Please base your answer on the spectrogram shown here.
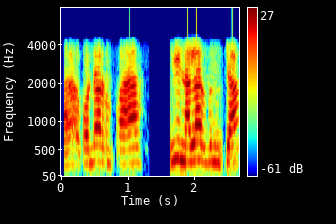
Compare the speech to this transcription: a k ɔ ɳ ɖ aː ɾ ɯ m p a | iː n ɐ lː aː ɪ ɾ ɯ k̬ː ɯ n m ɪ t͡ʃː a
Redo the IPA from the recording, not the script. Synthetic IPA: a k ɔ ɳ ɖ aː ɾ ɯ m p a | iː n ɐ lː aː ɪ ɾ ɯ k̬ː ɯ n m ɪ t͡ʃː a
